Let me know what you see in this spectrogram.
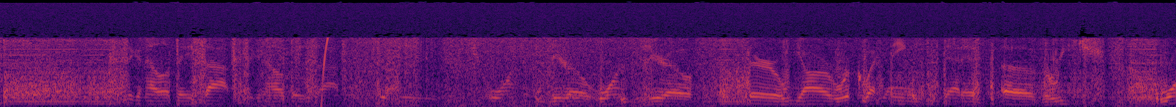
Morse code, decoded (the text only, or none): none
